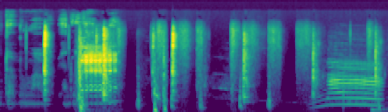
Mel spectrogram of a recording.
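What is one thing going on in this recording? A sheep bleats.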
